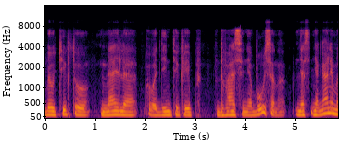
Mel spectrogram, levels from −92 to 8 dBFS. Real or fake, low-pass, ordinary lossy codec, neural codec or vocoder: real; 7.2 kHz; Opus, 32 kbps; none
